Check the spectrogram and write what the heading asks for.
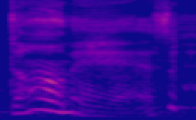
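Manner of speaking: loud, drawn-out mock insult; mock exasperation. Davis giving Tariq a look, mock exasperation. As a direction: stretch it out as an imitated silent jab. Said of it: "gives Tariq a look like".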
